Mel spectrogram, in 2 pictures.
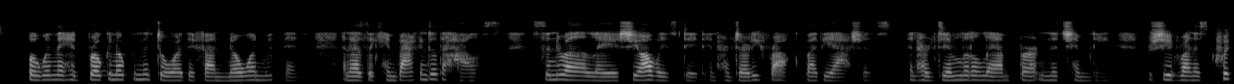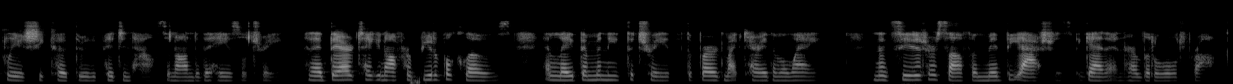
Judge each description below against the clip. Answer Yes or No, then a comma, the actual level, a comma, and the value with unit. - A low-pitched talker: No, high, 190 Hz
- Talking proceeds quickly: Yes, fast, 235 wpm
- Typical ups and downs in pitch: No, narrow, 2.3 semitones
